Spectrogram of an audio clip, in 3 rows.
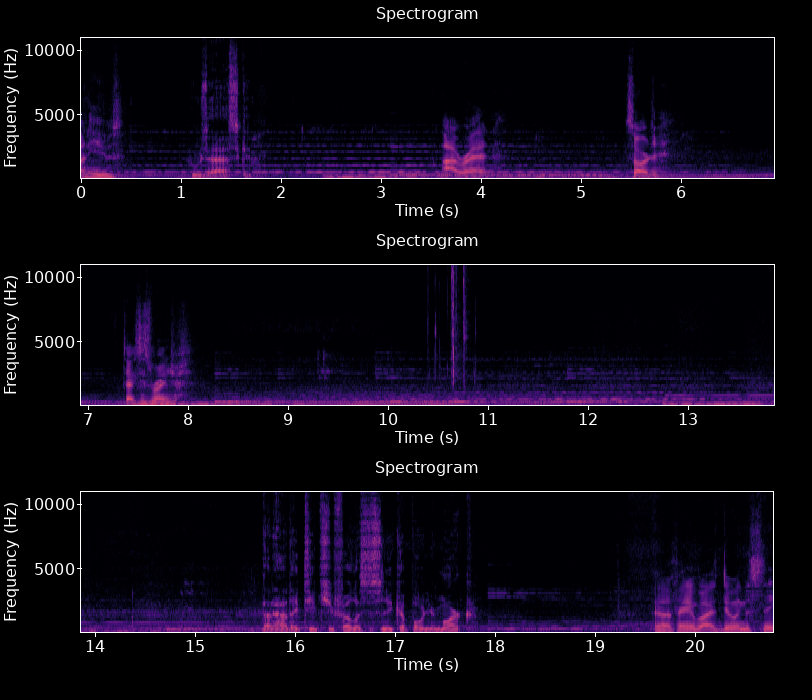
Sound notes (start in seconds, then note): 9.7 tense music; 10.3 uncocks gun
